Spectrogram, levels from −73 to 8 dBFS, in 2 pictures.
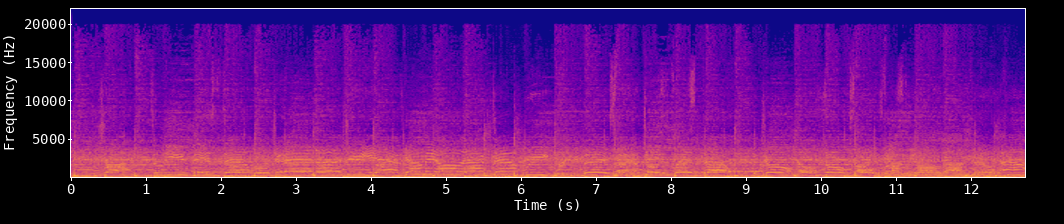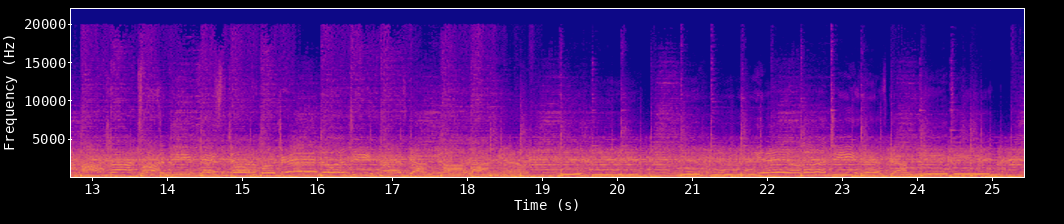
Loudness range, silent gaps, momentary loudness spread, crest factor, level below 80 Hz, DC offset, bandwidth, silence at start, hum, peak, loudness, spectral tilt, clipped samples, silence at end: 1 LU; none; 1 LU; 12 dB; -20 dBFS; under 0.1%; over 20 kHz; 0 s; none; 0 dBFS; -11 LUFS; -5 dB/octave; under 0.1%; 0 s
